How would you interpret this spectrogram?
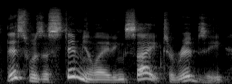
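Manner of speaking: ordinary delivery, nothing marked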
